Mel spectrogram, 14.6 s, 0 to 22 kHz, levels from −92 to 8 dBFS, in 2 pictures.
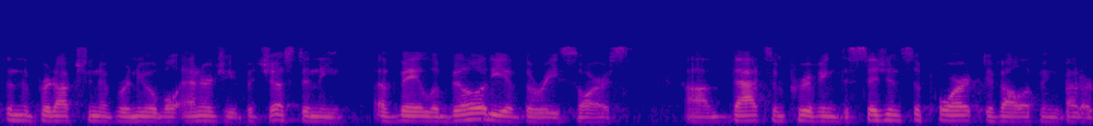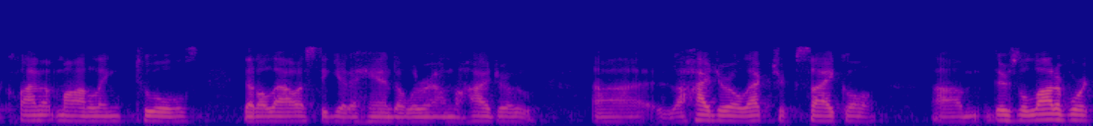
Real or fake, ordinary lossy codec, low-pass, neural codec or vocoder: fake; Opus, 24 kbps; 5.4 kHz; codec, 16 kHz, 4.8 kbps, FACodec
